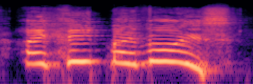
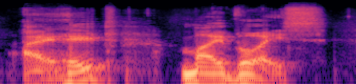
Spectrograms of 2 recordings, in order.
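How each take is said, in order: First: Very high, slow squeaky voice; a silly high-pitched mock complaint; cartoonish high whine of self-pity. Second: Slow, put-on moaning voice; a lightly voiced mopey whine; mock complainer voice. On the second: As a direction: drag it out like a sulky complainer.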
